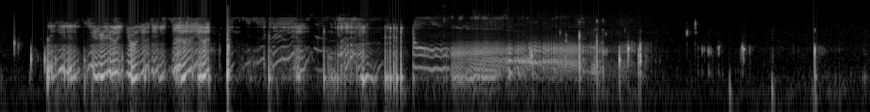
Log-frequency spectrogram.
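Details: Stomach growling (borborygmi).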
